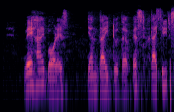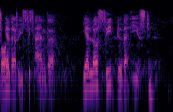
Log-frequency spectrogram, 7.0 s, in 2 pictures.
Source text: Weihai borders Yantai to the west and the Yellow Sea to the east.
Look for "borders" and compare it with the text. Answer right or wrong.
right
